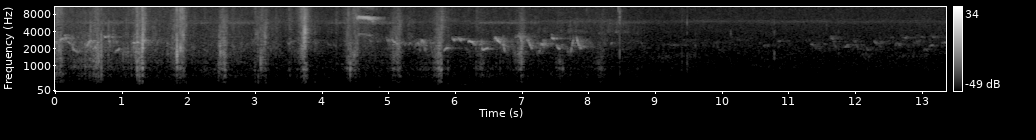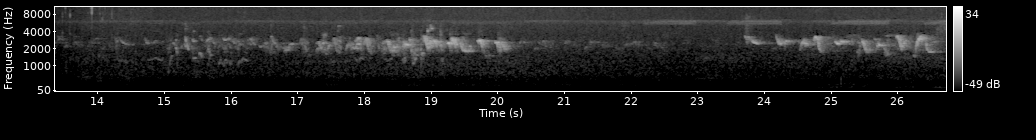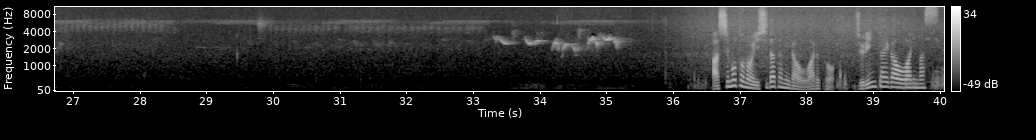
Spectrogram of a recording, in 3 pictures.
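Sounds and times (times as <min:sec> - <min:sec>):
songbird singing rapid high notes: 0:36.6 - 0:40.0.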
